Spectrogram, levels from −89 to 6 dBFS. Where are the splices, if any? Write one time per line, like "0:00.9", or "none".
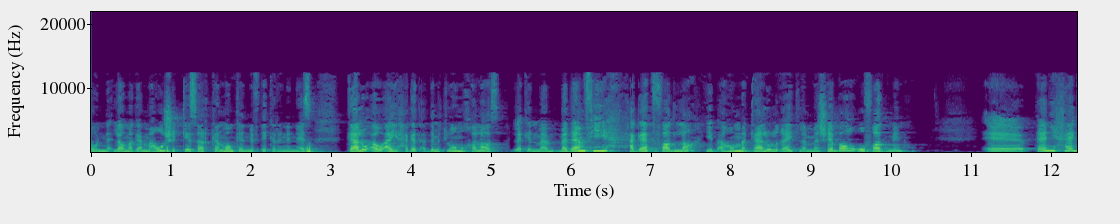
0:05.2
